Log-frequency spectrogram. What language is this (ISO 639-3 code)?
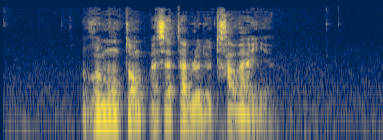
fra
